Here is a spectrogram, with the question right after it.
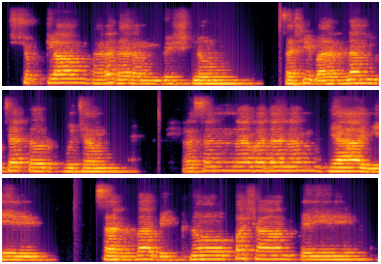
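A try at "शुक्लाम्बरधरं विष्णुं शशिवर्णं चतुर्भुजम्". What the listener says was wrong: I am highlighting the Mahapranas. Could you please repeat with the Mahapranas clearer? Tatra we do not split like that. We say Sarva Vignopashantaye. Another observation here, Shashi Varnam. The first sh was heard as Sashi. Slightly Sakara was heard. So that has to be clearer.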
